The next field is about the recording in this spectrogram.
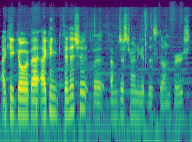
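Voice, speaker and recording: A man's voice: mid-range voice, moderate pace, over music. A young man chatting casually on a game livestream, blunt and swearing freely. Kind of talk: casual gaming chat.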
